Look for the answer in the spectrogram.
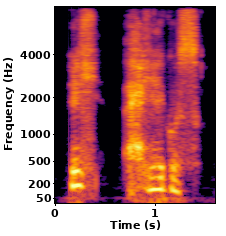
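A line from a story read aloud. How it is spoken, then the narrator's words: Stammering boy. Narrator (German): stammelte der Bub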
